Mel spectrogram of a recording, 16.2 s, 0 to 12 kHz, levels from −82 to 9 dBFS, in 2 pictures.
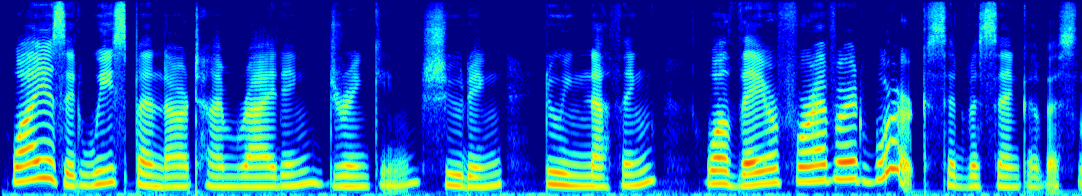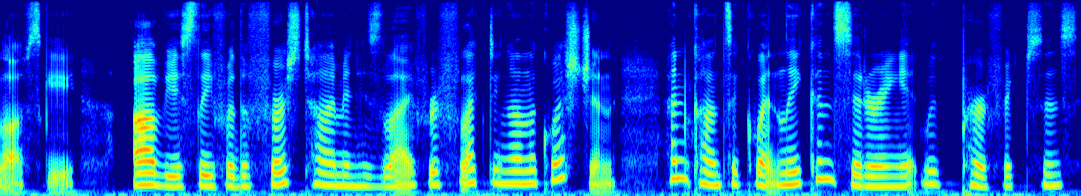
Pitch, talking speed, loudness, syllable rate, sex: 210 Hz, 150 wpm, -21 LUFS, 4.6 syllables/s, female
